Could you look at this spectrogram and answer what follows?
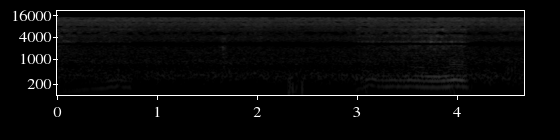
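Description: Quiet, low, rumbling snores with a soft snort between them, over a steady room hum. Light snoring.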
